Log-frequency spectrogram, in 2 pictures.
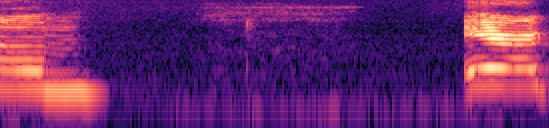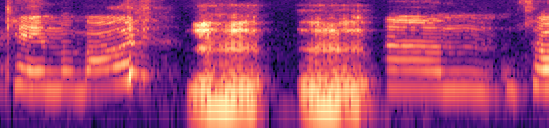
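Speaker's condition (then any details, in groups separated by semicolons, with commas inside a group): Cerebral palsy; spasticity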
